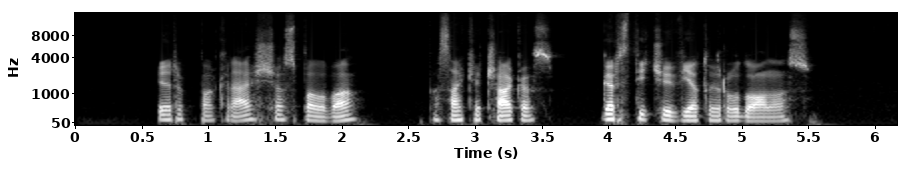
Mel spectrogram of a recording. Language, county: Lithuanian, Šiauliai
